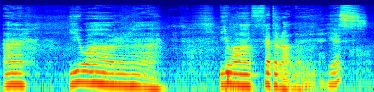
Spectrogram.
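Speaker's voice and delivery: put-on halting Sicilian-accented stranger feeling out an agent; hesitant, pause-filled Sicilian accent; bad Sicilian accent. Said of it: "attempting to do a very bad Sicilian accent".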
